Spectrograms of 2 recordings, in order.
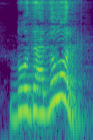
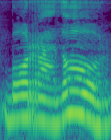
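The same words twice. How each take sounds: First: "Bodador", with D replacing the rolled R; assimilated sound. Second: Said in the usual way. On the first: Shown as a demonstration. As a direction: imitate the speech error "Bodador". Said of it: "en lugar de decir borrador". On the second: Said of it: "en lugar de decir".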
